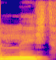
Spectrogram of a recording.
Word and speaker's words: Licht: Prestando atenção à pronúncia de Licht, que tem esse som chiadinho. Ohne Licht Fahrrad zu fahren.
